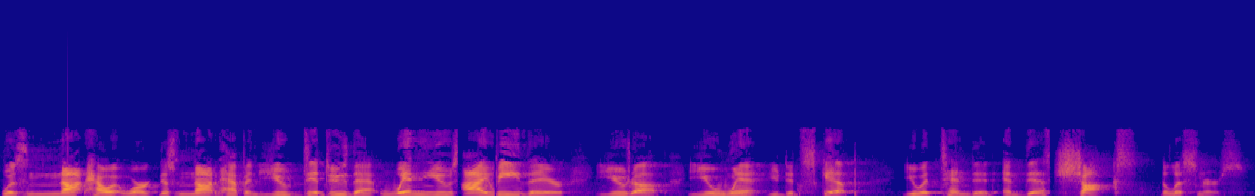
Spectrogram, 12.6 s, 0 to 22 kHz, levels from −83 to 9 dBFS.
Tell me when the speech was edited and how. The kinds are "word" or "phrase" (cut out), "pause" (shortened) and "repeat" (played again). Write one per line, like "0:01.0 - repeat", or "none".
0:01.7 - word
0:02.2 - word
0:03.2 - word
0:04.6 - word
0:04.9 - word
0:06.3 - word
0:08.0 - word
0:10.5 - word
